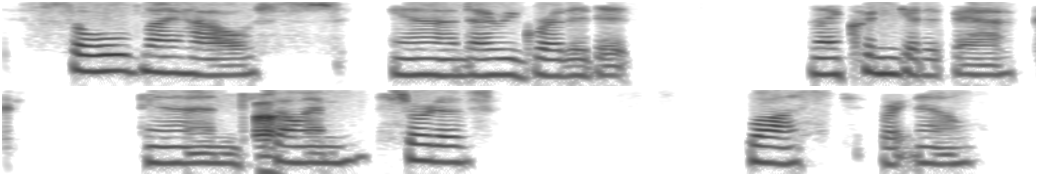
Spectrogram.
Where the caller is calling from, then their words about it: Chicago, Illinois, United States; Hi. I'm calling from Illinois, the Chicagoland area.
